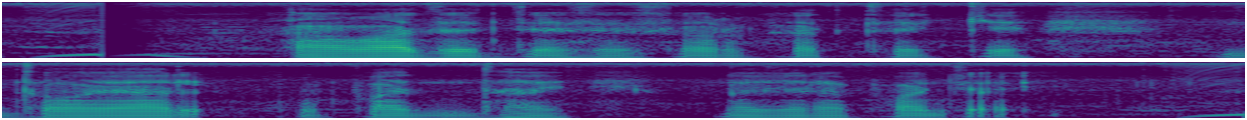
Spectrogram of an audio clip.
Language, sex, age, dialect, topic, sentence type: Bengali, male, 18-24, Jharkhandi, banking, statement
